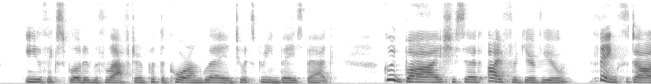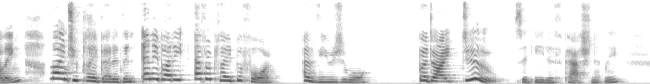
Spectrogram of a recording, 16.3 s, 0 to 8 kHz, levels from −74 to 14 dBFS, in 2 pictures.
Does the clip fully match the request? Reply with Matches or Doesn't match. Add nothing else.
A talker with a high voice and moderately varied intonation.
Doesn't match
